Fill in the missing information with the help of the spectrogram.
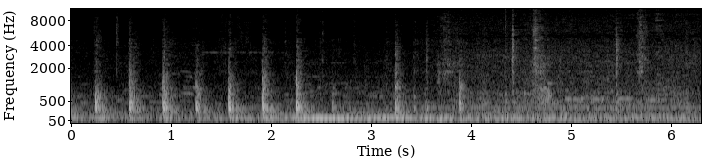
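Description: Metal spatulas knocking on a flat metal griddle in a quick, even rhythm, about three knocks a second, for the first two seconds or so. Then comes a steadier scraping and tossing of shredded chicken on the griddle, with occasional clicks.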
